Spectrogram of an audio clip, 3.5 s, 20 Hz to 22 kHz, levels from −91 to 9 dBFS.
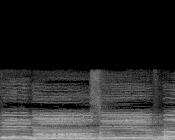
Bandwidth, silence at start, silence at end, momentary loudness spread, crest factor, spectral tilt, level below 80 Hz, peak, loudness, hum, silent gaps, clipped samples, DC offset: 11.5 kHz; 0 s; 0 s; 3 LU; 14 dB; -4.5 dB/octave; -50 dBFS; -6 dBFS; -20 LUFS; none; none; under 0.1%; under 0.1%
